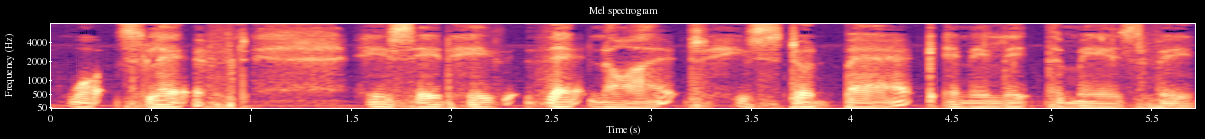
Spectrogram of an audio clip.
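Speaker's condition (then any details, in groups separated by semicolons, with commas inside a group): Tracheostomy and scarred vocal cord, laryngeal cysts, surgical vocal cord scarring; used voice machine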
